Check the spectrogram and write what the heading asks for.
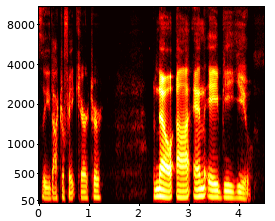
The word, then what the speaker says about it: Nabu: No, Nabu, Naboo. And yes, I am pronouncing it correctly because that's how they pronounce it on Young Justice, where Dr.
